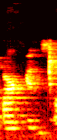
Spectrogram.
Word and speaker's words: Arkansas: can test all right Arkansas the end is silent so we call it Arkansas all right and what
